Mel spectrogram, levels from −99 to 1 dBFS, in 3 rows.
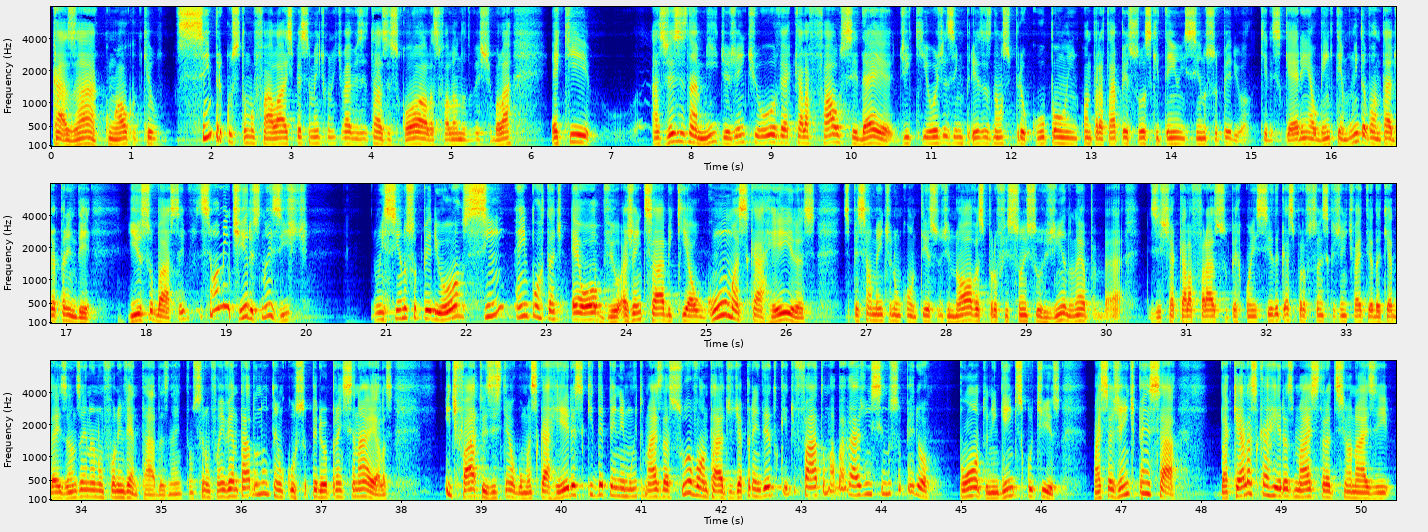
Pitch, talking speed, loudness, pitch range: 130 Hz, 195 wpm, -16 LUFS, 120-155 Hz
